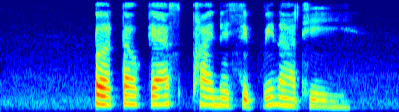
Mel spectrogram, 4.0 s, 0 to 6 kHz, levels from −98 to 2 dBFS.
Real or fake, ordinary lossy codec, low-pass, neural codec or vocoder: real; none; 5.4 kHz; none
